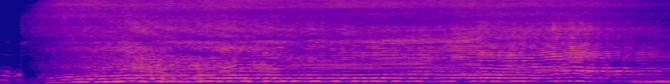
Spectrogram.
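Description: Thermal drone flying over the eruption zone of Mount Semeru in Indonesia, a steady whirring propeller drone that rises in and then holds a loud continuous buzz.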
